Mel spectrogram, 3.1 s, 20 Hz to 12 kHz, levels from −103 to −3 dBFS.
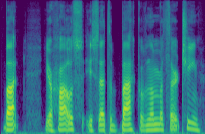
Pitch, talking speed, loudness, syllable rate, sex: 135 Hz, 175 wpm, -21 LUFS, 4.7 syllables/s, male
